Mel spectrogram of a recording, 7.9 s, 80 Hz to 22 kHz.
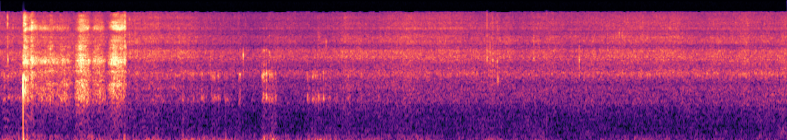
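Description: Wind buffeting the microphone over rushing water and spray along the hull of a Class 40 racing sailboat driving hard in storm conditions. Bursts of splashing spray come in the first second or so and again near three seconds in, then it settles to a steadier rush.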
